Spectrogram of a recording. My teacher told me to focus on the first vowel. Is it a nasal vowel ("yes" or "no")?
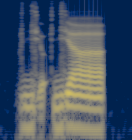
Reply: no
